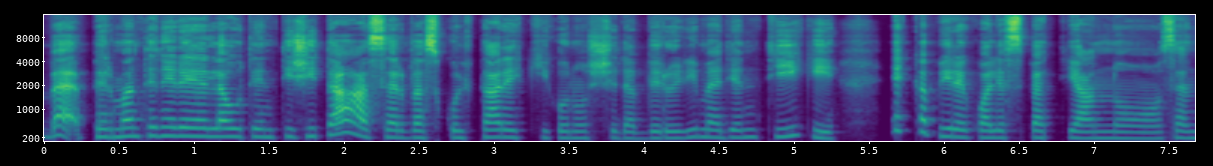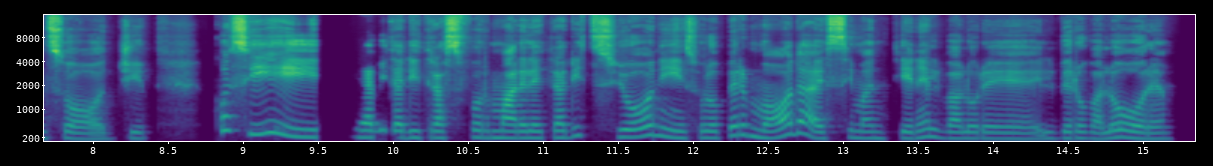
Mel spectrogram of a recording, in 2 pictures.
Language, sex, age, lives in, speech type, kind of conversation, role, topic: Italian, female, 30-34, Italy, read, expert-assistant, expert, Come cambierebbe la nostra idea di salute se potessimo scegliere liberamente tra cure moderne e rimedi tradizionali?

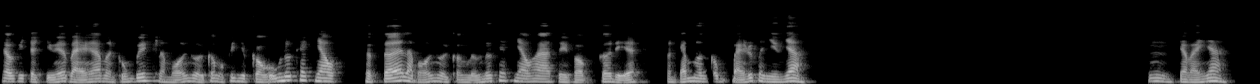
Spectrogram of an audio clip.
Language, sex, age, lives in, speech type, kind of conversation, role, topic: Vietnamese, male, 25-29, Vietnam, read, expert-assistant, asker, Khi nghe nhiều ý kiến khác nhau về việc uống nước mỗi ngày, làm thế nào để biết đâu là thông tin khoa học chính xác?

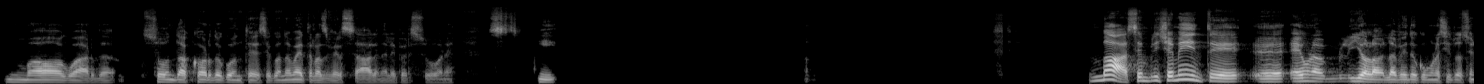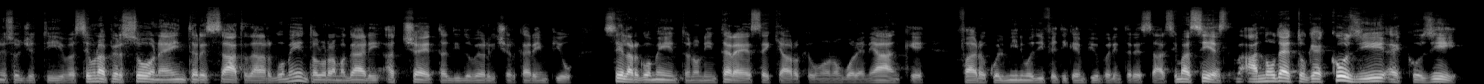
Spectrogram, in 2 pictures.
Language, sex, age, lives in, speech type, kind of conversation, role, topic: Italian, male, 50-54, Italy, conversation, unstructured, none, Come si può convincere qualcuno che la storia possa essere rivista?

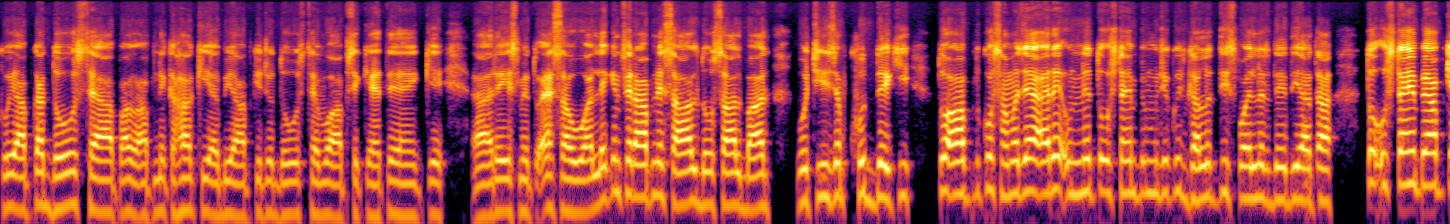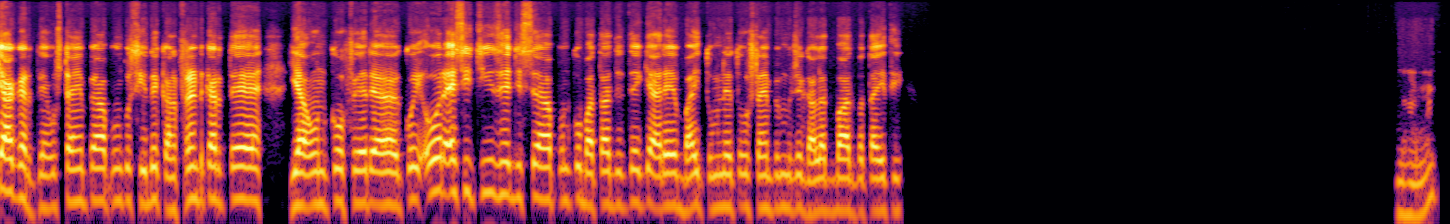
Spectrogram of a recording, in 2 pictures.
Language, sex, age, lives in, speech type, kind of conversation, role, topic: Hindi, male, 20-24, India, conversation, podcast, host, Tum spoilers ke baare mein kya sochte ho?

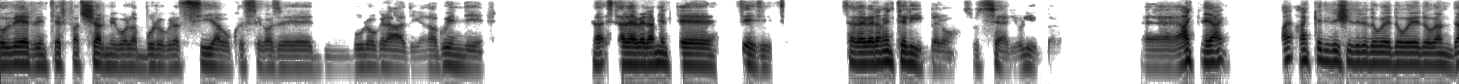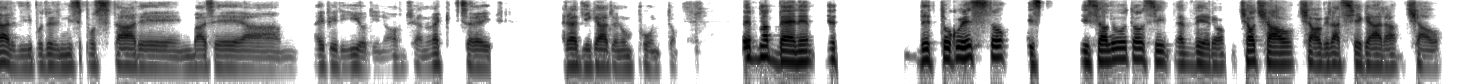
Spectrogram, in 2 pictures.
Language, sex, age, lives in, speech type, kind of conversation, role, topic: Italian, male, 60-64, United States, conversation, unstructured, none, Quale esperienza vorresti assolutamente vivere in futuro?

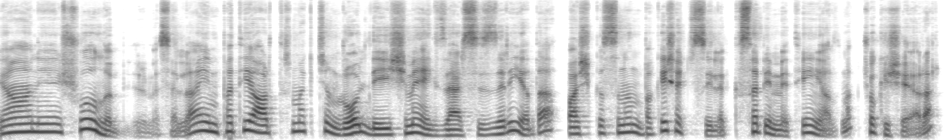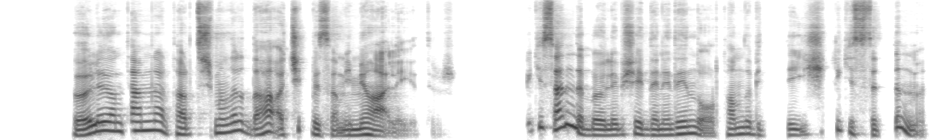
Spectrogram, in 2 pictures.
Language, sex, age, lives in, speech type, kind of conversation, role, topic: Turkish, male, 30-34, Germany, read, expert-assistant, expert, Bir kitabı okurken, herkesin farklı anlamlar çıkarması normal mi? Yoksa bir doğru okuma şekli var mı?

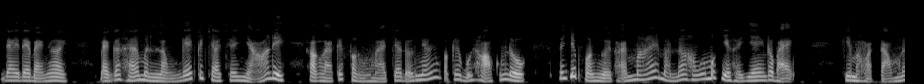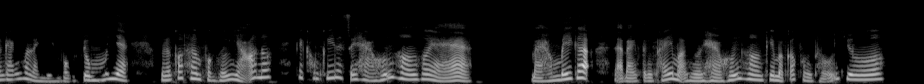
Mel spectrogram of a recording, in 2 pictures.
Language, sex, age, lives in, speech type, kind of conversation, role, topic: Vietnamese, female, 25-29, Vietnam, read, expert-assistant, expert, Làm sao để giữ công việc trong cơ quan nhà nước luôn trôi chảy khi nhiều phòng ban cùng tham gia?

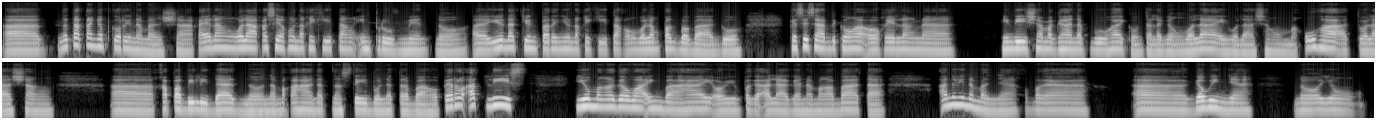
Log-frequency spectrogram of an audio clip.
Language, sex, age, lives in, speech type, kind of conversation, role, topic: Filipino, female, 45-49, Philippines, conversation, advice, user, Paano namin maaayos ang ugnayan namin bilang magkakapatid kapag may alitan?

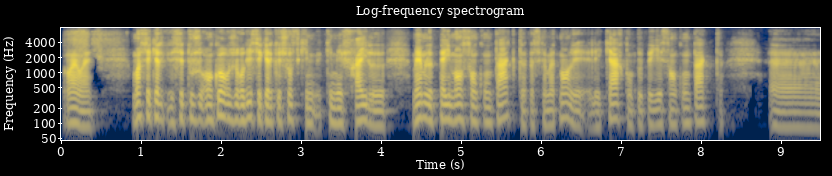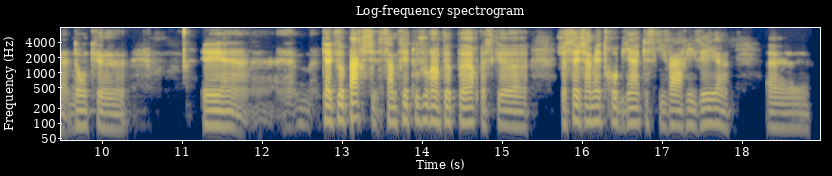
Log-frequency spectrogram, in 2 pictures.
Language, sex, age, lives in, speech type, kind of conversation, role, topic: French, male, 55-59, Portugal, conversation, unstructured, none, Préférez-vous payer en liquide ou par carte ?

